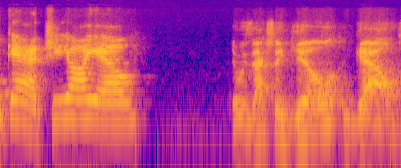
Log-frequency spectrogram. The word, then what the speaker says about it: Gilgal: g-i-l it was actually gill gal so it ends with an l gill okay field gail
